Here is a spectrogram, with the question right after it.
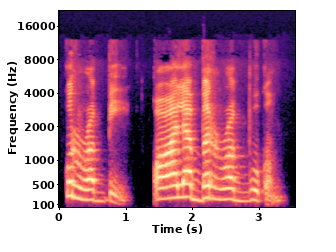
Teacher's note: لام کا را میں، قر ربی، قال بر ربکم، لام پڑھا ہی نہیں جائے گا، لام کا را میں مکمل ادغام ہو گیا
